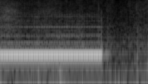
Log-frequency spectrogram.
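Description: A steady telephone dial tone drones loudly for about a second before a call to an uncle connects, then cuts off to quiet line noise.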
